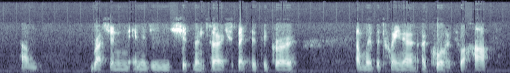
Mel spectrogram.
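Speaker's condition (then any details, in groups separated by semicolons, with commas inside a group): No condition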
